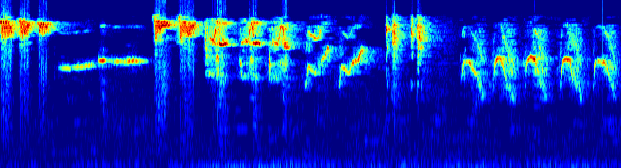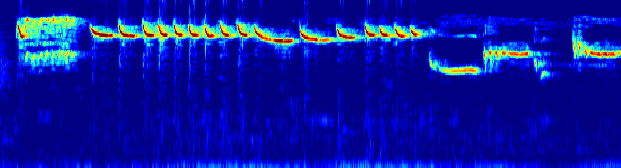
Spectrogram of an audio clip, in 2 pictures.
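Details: Female tledekan, the hill blue flycatcher, sings a varied song with complete isian: sharp high notes, low whistles, a stuttering mid-pitched series, then a rapid high trill and falling whistled notes.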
